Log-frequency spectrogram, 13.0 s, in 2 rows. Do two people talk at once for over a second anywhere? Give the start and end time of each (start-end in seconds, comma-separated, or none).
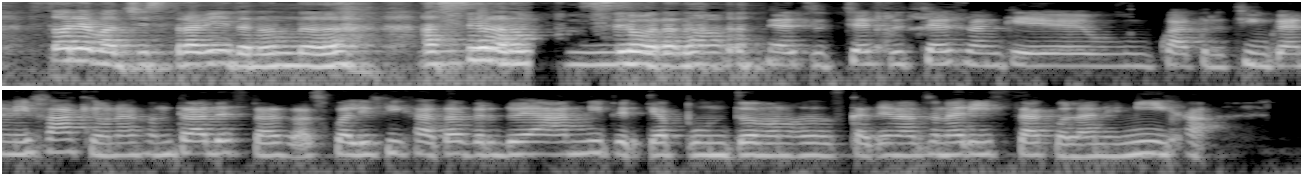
2.1-3.5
